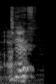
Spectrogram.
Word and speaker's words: chez: No es Chef, sino es Chef con Z, que eh, viene de, un término francés que en rigor se pronunciaría solamente Che, pero eh, en fin.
